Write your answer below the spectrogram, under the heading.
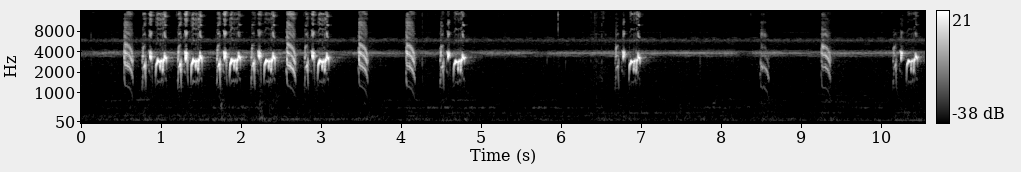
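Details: Sooty-headed bulbul heard during lure trapping of birds: dense clusters of sharp chirps early on, then single scattered notes spaced a second or two apart, over a steady high-pitched hum.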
